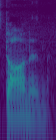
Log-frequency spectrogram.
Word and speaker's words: Donen: That's What did actually you not learn how in you school pronounce today? his name. It's Oh, Donen? what? It's dawning.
